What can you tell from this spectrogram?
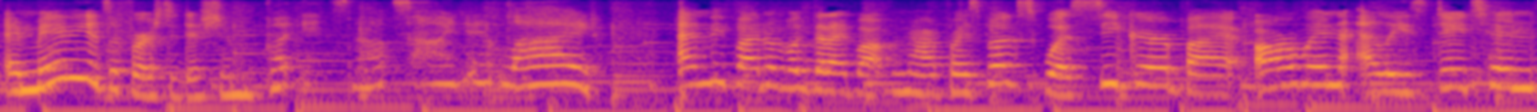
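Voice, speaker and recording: Music plays in the background as a woman talks at a moderate pace in an upbeat tone. Her loudness swings widely, while her pitch varies an ordinary amount. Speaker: book reviewer. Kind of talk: casual talk to camera. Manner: upbeat, chatty.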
